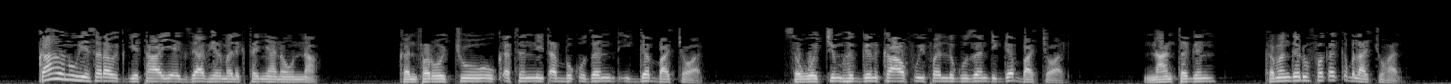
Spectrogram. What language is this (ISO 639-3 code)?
amh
